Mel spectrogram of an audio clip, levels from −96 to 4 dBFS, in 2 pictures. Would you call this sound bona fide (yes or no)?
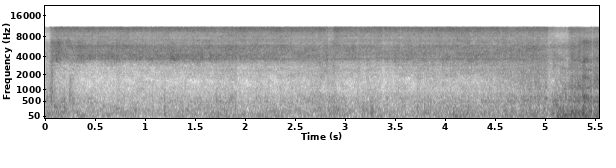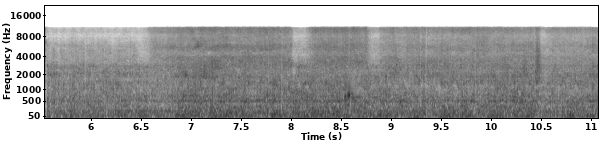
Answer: no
